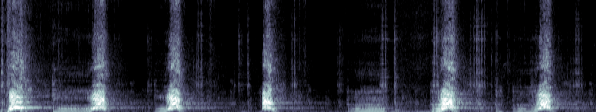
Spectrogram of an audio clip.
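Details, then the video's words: Repeated barking from a German Shepherd, six sharp loud barks roughly every second, with soft low growly breaths between some of them. "German Shepherd's barking/Szczekanie Owczarka Niemieckiego"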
